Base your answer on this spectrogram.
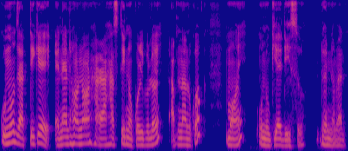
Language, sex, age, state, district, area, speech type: Assamese, male, 45-60, Assam, Charaideo, urban, spontaneous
